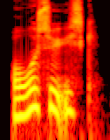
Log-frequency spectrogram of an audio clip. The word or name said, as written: oversøisk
